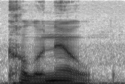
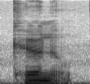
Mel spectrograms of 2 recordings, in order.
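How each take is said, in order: First: The word is sounded out the way it's spelled. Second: The word sounds like 'kernel', with no middle syllable. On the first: The speaker calls it wrong. "you'd probably pronounce that word like colonel" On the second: The speaker calls it right. "that word is pronounced colonel"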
